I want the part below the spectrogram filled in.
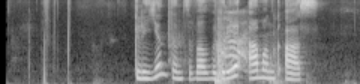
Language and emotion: Russian, neutral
